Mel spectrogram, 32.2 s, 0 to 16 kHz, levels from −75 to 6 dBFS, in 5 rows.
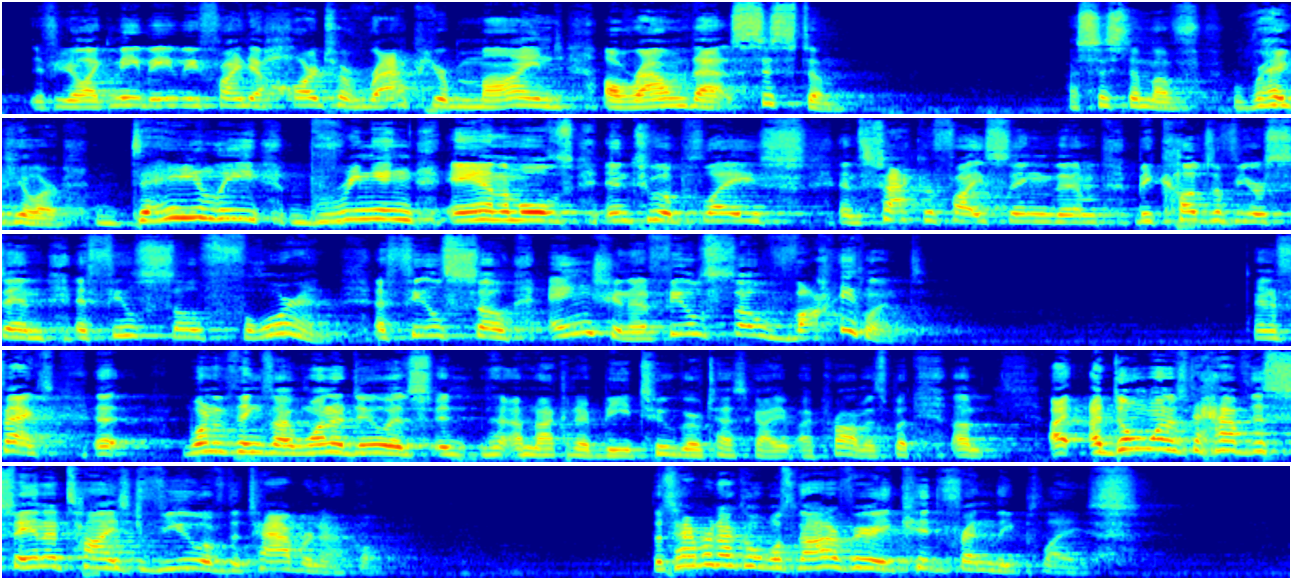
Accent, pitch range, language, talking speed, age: American, 200-260 Hz, English, 170 wpm, 40-59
